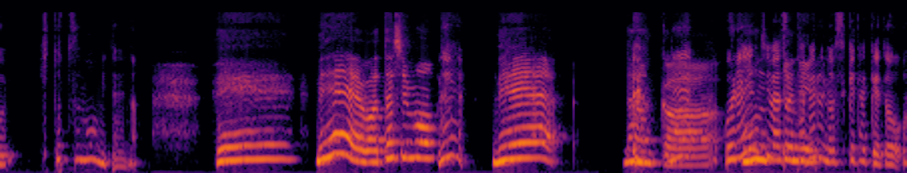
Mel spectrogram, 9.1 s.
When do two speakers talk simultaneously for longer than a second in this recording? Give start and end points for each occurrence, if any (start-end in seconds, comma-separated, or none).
6.7-8.2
